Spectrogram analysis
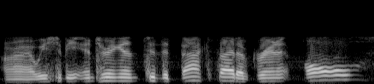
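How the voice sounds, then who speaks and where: A man's voice: on the high side, expressive, normal speed. A man chatting casually as he rides, heard through a motorcycle helmet intercom. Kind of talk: casual chat while riding. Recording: dry, tinny helmet intercom radio.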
